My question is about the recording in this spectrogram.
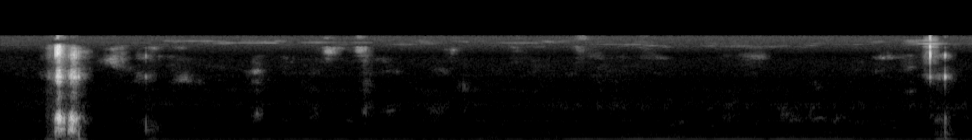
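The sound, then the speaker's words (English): A short, abrupt burp sounds near the start, followed by long near-silence broken only by faint, scattered clicks and a brief sharp burst at the very end. “… burps.”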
